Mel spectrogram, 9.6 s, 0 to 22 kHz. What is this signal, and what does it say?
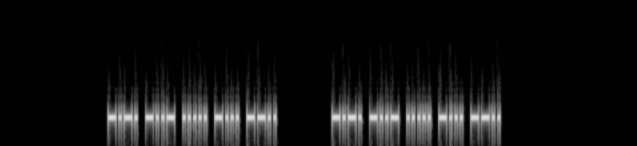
Morse code, heard as a keyed tone, about 32 wpm, 700 Hz. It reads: CX5BZ CX5BZ
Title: DXCC-100 Call Signs - 5 Characters - Repeated 2x - 30wpm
